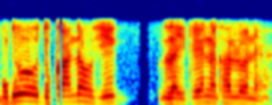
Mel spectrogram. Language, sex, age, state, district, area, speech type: Manipuri, male, 30-45, Manipur, Kangpokpi, urban, conversation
